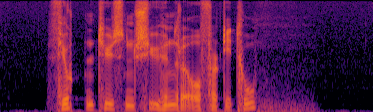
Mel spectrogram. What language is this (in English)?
Norwegian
